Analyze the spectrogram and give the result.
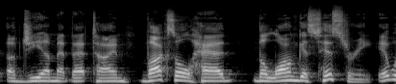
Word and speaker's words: Vauxhall: Sloan was head of GM when the company acquired an English company called Vauxhall in 1925. That's spelled V-A-U-X-H-A-L-L.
